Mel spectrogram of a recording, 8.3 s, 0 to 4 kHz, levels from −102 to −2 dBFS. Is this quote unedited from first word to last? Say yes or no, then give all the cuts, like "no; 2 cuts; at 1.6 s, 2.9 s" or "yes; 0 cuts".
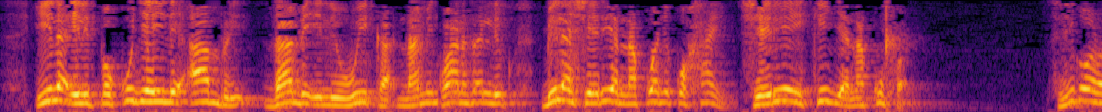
no; 2 cuts; at 3.3 s, 5.5 s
